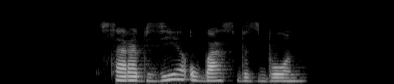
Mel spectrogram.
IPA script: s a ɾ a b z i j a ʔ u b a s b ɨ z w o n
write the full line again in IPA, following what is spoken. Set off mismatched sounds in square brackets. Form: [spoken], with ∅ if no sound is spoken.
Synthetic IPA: s a ɾ a b z i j a ʔ u b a s b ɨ z [b] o n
